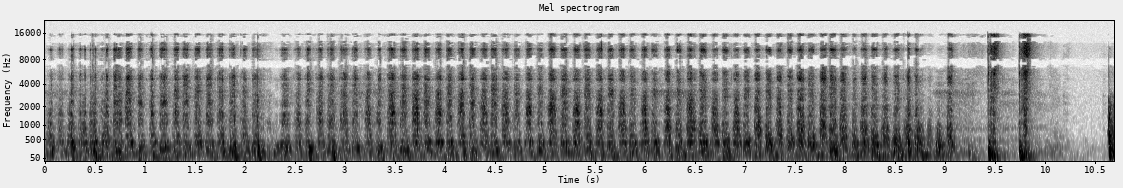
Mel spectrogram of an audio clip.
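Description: A round metal coin-style tool scraping the coating off a scratch-off lottery ticket in rapid, even back-and-forth strokes. The scratching stops shortly before the end, followed by two short knocks.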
